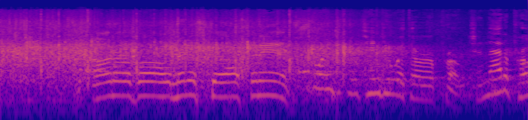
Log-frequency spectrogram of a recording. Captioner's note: some Applause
